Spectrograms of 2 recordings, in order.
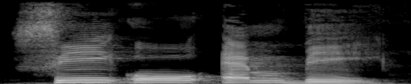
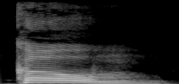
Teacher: the last sound is not B but M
